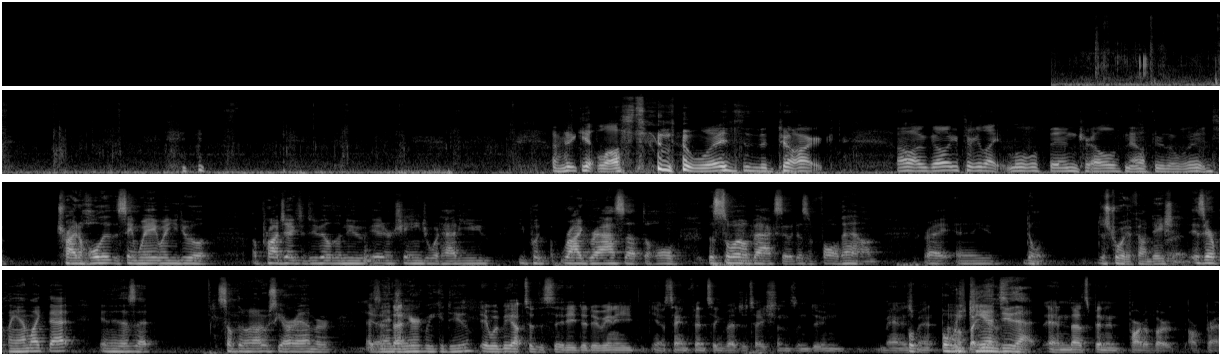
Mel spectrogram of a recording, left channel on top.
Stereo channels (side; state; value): both; different; correlation -0.01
